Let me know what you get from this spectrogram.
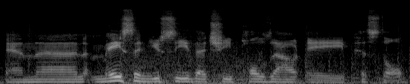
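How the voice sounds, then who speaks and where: A man acts as game master for a tabletop roleplaying session over a bed of music. His voice sits at a medium pitch, and he moves between dramatic scene narration and casual rules talk. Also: takes it slowly. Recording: music behind the voice.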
